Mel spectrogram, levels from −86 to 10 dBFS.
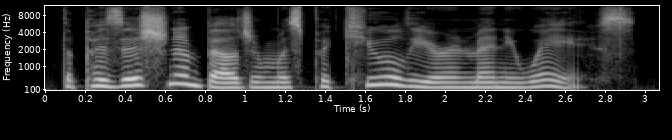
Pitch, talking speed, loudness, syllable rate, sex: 225 Hz, 175 wpm, -17 LUFS, 5.3 syllables/s, female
